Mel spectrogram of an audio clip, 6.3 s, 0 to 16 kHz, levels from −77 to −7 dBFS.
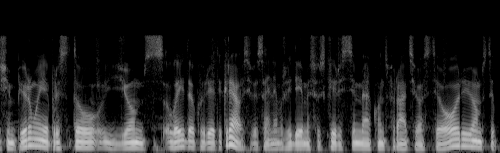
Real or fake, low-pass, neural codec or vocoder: real; 7.2 kHz; none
